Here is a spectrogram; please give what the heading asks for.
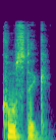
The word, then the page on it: caustic: British English; ɔː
